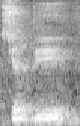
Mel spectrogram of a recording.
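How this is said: It imitates how the speaker's dad says it.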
